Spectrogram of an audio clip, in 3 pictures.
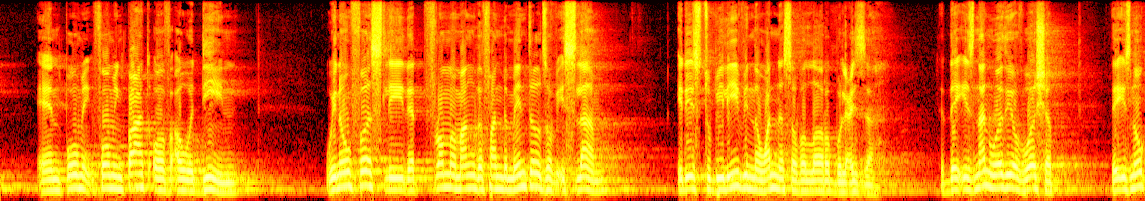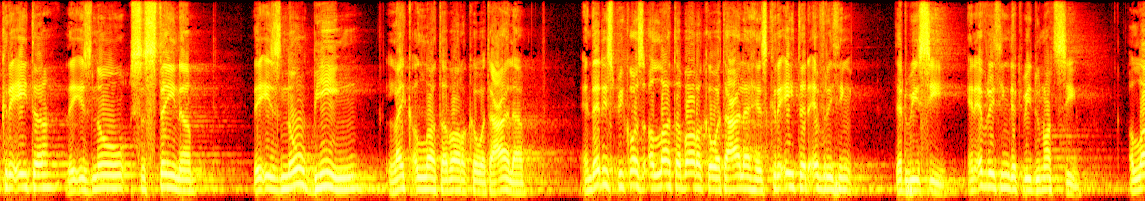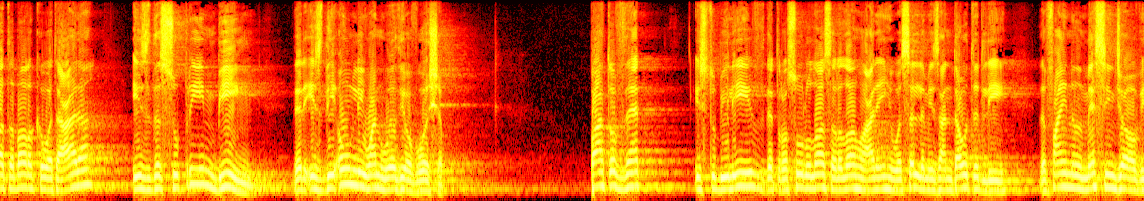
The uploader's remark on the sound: at the Houghton Masjid (West Street)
